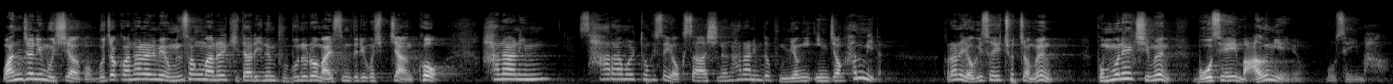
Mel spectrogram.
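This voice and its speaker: A middle-aged man preaching a sermon as a pastor, animated and acting out the voices he quotes. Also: high voice, a little fast.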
